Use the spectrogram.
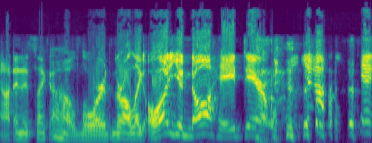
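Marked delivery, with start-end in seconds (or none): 1.8-4.7 really bad Wisconsin accent, slow and high-pitched. Imitating the townspeople interviewed in a documentary, in a really bad Wisconsin accent. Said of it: "Wisconsin accents".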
